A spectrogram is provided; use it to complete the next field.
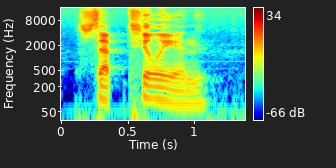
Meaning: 1. A trillion trillion: 1 followed by 24 zeros, 10²⁴ 2. A billion quintillion: 1 followed by 42 zeros, 10⁴²
- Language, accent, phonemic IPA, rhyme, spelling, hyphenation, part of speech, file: English, US, /sɛpˈtɪljən/, -ɪljən, septillion, sep‧til‧lion, numeral, En-us-septillion.ogg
